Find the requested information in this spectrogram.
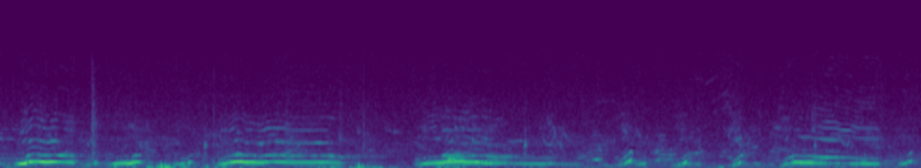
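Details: Gibbon song: clear whooped tonal notes, each swooping up and then gliding level or downward, repeated roughly every second or two, with rough low bursts of background noise underneath in the first half.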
